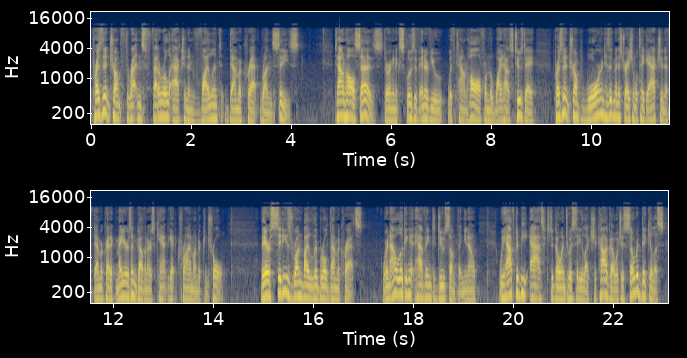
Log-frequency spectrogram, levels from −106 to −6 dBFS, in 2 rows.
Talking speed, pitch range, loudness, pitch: 195 wpm, 115-155 Hz, -23 LUFS, 130 Hz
